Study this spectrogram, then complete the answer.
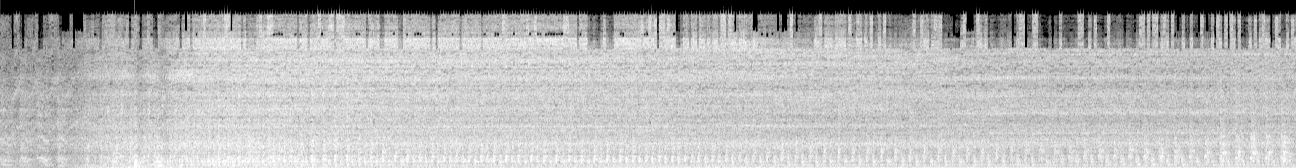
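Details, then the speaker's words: Loud, hard knocking about three times a second right after start, heavy over the idle and coming from one side of the engine. Thought likely a rod rather than a lifter. Rod knock. "Is that a rod? That's a rod. Oh. That's a rod. It is? Yeah. That's loud."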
